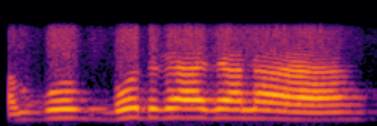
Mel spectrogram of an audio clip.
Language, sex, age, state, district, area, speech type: Hindi, male, 45-60, Bihar, Samastipur, rural, conversation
